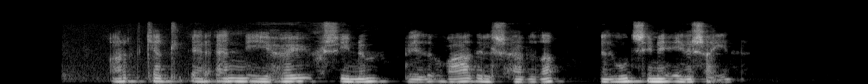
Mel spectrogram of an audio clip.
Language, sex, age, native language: Icelandic, male, 20-29, Icelandic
